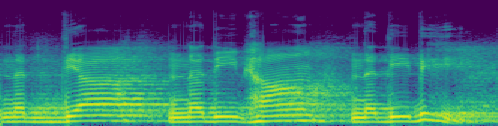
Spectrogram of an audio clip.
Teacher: देखिए उच्चारण का भी आपको अच्छी तरह से ध्यान रखना है कि नद्या, नदीभ्याम, नदीभिः, थोड़ा इस विसर्ग को हल्के ह के तौर पर उच्चारित करना है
